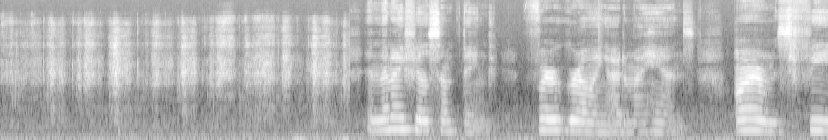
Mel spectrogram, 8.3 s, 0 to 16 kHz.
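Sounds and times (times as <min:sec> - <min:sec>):
rustling: 0:00.0 - 0:03.5
heavy rapid raspy panting: 0:00.0 - 0:03.6
speech: 0:03.7 - 0:08.2.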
